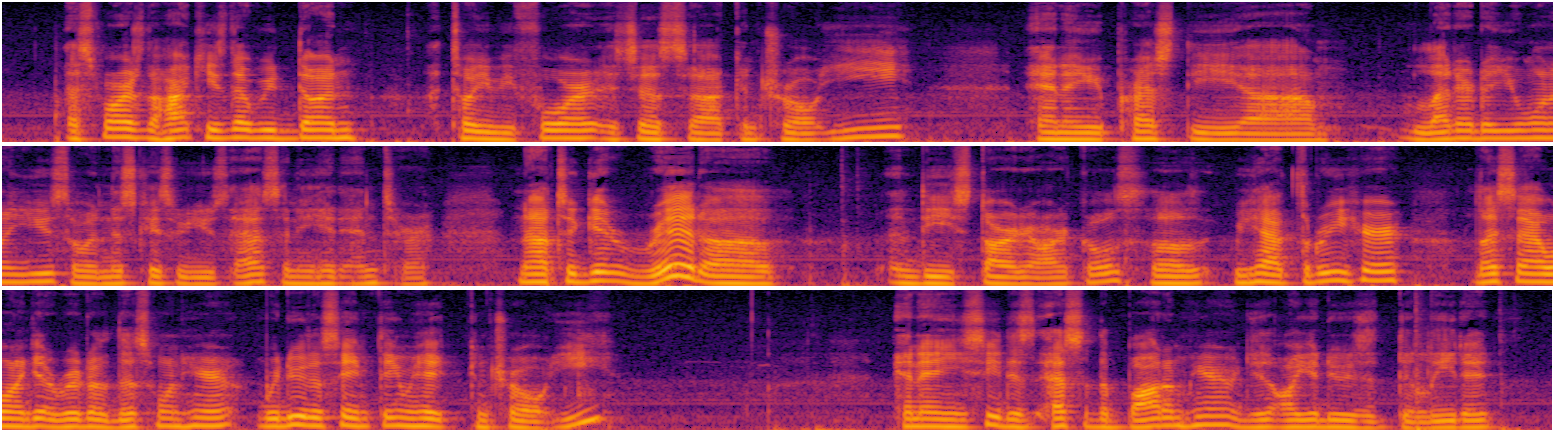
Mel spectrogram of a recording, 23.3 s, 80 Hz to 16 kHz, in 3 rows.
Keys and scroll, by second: 0.0-0.7 typing, 1.8 shift+v, 2.7 Escape, 2.8-11.2 typing, 9.8 Escape, 10.0 Escape, 11.9 Return, 13.3 k, 14.5 j, 14.8 k, 19.3 ctrl+e, 21.3 Right, 22.6 BackSpace, 23.0 BackSpace.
